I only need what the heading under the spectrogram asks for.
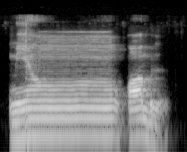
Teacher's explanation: Persiapan di qaf yaitu di pangkal lidah. Terus dia punya sifat isti'la, maka bunyinya itu atau suaranya agak tebal karena mengikuti sifat huruf qaf. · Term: ikhfa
